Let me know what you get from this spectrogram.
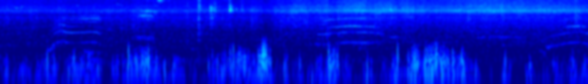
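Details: A black cat making a strange sound: several drawn-out, arched, tonal meows near the start, middle and end, plus a short fainter one, over steady low rumbling and thumping background noise.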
